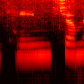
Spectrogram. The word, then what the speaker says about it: Keynsham: It's spelled like key and sham, but you say Keynsham.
